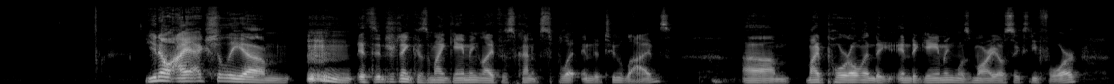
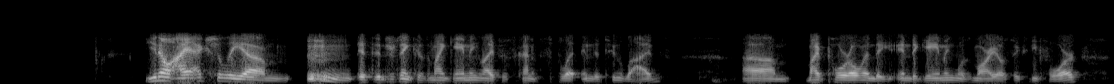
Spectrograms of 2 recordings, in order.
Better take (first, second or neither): first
